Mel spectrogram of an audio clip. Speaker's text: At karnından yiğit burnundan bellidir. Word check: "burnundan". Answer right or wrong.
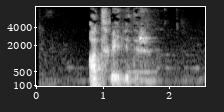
wrong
